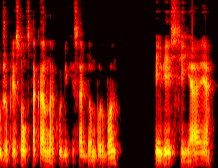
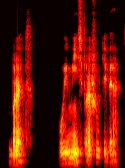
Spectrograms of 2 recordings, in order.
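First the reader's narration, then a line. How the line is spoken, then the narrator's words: Plain. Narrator (Russian): сказал Рудольф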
